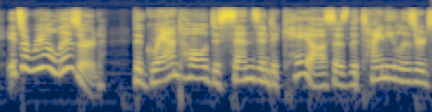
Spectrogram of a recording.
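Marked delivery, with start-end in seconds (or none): 0.1-1.0 high panicked shriek. A narrator's reading. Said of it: "a voice shrieks".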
